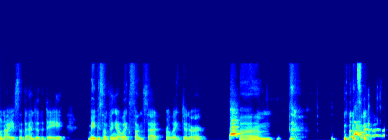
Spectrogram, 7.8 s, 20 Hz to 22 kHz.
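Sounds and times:
speech: 0.0s - 4.2s, 4.8s - 6.1s, 6.9s - 7.6s
dog barking: 4.6s - 4.8s, 7.1s - 7.7s.

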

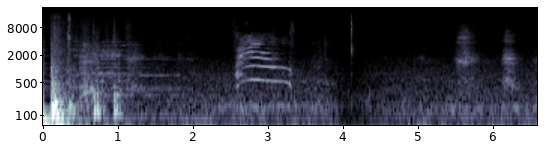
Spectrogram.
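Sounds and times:
heavy thumps: 0.1s - 1.1s
cat meowing: 2.5s - 3.4s.

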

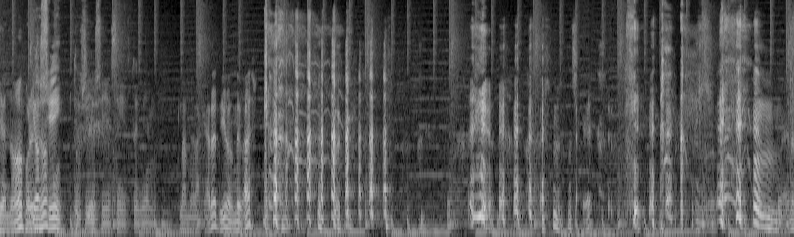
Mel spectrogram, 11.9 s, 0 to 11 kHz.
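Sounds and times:
speech: 0.0s - 5.6s, 7.1s - 11.9s
laughter: 4.0s - 11.9s
person coughing: 9.4s - 11.4s.

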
